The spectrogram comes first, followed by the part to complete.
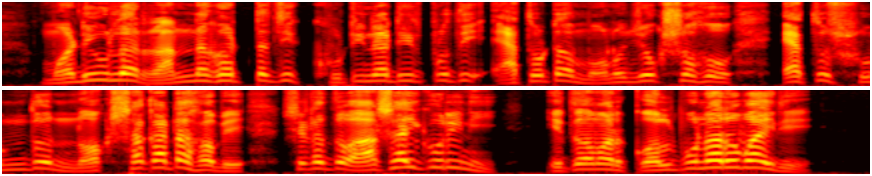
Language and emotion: Bengali, surprised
